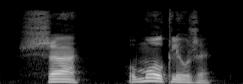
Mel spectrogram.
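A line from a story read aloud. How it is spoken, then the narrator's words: Barked. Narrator (Russian): рявкнул Паша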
